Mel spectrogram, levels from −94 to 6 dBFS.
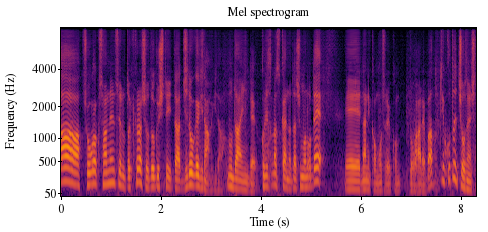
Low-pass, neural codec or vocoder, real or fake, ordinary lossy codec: none; codec, 16 kHz, about 1 kbps, DyCAST, with the encoder's durations; fake; none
